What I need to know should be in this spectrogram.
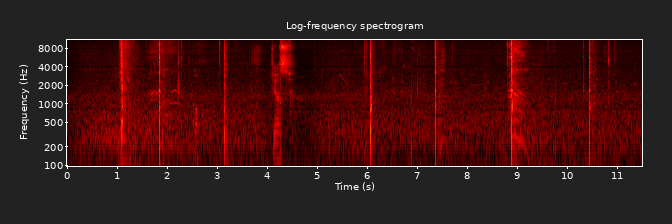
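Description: A tennis ball is struck sharply with a racket, back and forth.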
